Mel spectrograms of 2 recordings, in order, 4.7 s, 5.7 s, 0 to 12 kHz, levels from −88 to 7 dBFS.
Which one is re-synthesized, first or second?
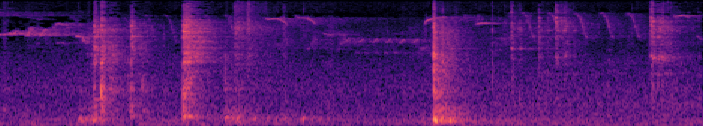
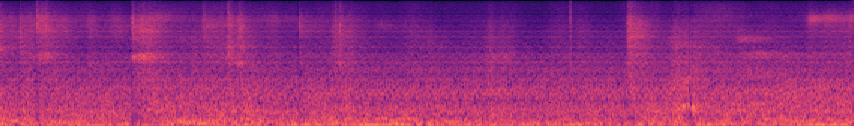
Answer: second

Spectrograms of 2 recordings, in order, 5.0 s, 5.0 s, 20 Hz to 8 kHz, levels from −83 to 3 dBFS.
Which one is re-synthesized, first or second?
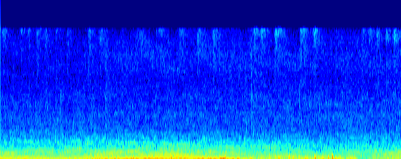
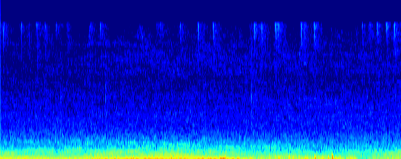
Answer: first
